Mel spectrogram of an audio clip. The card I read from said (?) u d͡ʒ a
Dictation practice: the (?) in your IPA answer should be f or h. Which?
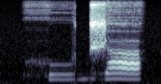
h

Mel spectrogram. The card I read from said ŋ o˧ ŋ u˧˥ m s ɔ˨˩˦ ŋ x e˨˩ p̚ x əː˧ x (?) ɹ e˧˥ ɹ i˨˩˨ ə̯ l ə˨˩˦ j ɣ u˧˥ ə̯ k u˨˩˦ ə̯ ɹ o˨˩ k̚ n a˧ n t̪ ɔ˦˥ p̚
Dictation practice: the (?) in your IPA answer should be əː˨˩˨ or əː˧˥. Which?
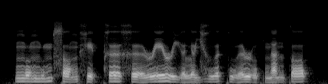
əː˨˩˨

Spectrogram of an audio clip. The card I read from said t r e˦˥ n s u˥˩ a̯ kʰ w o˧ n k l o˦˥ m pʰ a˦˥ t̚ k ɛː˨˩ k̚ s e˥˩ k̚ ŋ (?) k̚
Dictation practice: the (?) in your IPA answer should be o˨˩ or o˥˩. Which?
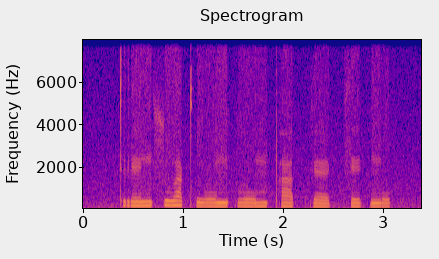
o˥˩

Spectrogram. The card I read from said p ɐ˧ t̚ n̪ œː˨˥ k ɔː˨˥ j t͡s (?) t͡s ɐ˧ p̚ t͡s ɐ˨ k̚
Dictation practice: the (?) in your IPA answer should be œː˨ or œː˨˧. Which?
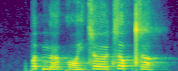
œː˨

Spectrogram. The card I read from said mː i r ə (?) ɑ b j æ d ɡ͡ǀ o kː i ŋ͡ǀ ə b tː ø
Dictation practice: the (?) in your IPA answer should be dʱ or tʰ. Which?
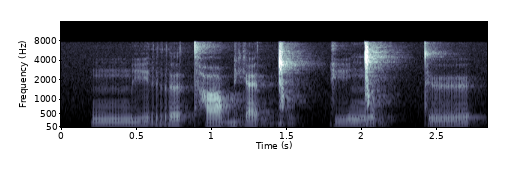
tʰ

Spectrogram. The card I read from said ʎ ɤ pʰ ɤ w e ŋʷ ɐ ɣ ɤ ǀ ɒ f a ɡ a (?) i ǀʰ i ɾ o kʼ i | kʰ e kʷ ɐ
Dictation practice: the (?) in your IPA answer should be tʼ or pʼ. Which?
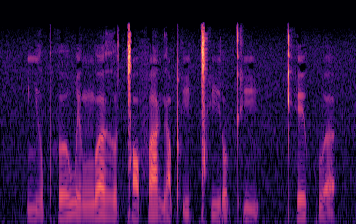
pʼ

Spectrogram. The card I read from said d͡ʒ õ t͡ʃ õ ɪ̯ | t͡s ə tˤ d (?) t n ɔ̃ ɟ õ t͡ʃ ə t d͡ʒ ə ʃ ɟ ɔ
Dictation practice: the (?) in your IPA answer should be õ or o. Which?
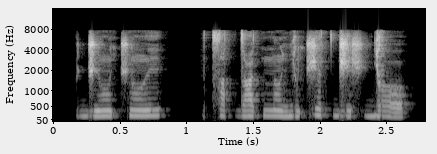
o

